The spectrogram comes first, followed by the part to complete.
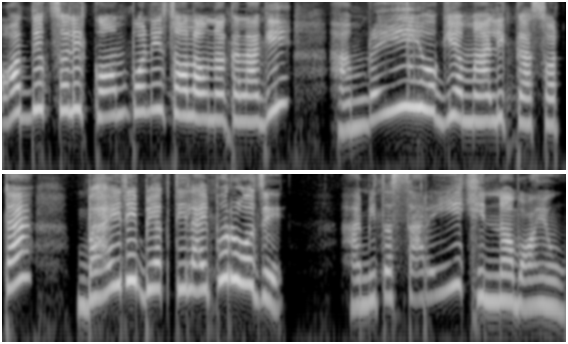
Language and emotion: Nepali, disgusted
